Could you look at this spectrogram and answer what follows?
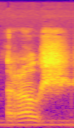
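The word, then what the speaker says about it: ראש: The word Gaul means, in the Hebrew, Strong's H it's pronounced 7219. Ramath Negev. damn, it don't look like And it's second entry, Rosh.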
